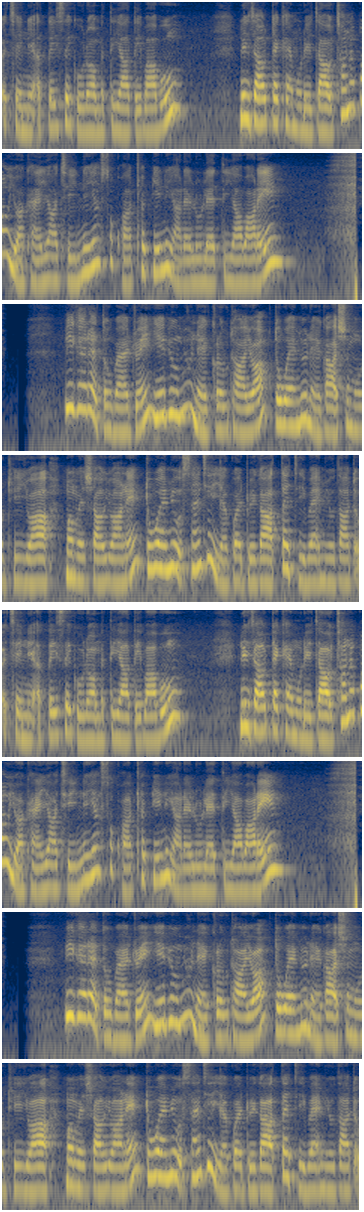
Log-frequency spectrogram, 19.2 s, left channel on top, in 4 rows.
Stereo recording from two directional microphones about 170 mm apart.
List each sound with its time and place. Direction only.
0.0 s a woman's voice: 20° left (ahead or behind)
3.2 s a woman's voice: 20° left (ahead or behind)
9.3 s a sound: centre (ahead or behind)
10.6 s a woman's voice: 30° left (ahead or behind)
